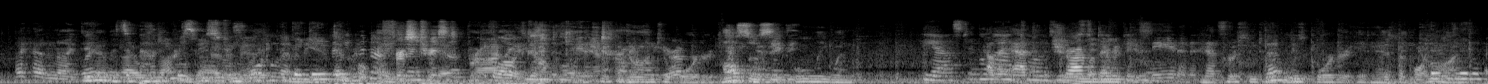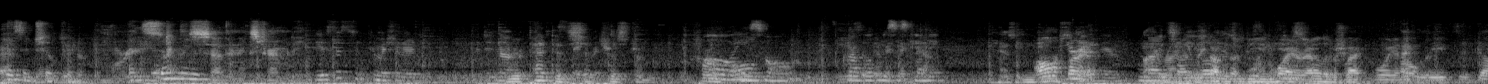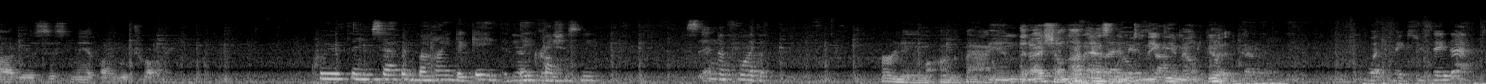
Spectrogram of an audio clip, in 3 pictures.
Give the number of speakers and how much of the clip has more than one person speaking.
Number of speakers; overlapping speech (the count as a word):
ten, about 56%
